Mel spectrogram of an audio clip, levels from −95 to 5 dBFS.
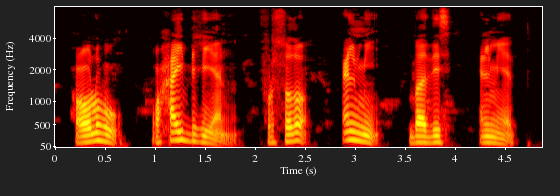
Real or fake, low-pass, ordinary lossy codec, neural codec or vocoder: real; none; none; none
